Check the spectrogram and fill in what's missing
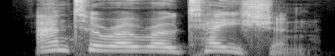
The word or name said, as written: anterorotation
